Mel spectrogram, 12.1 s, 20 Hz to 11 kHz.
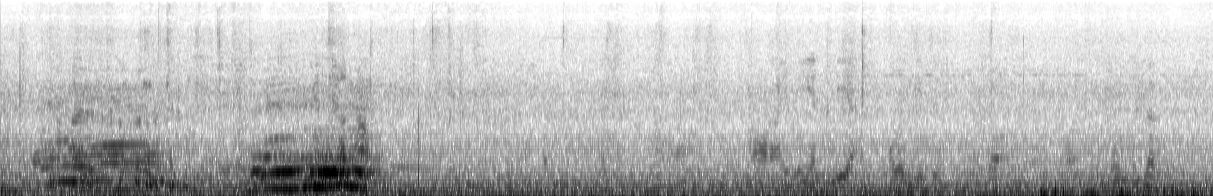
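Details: Giant fat cow linked to Atta Halilintar, filmed in 2022 while still young, gives a series of deep, harmonic moos in the first four seconds, the loudest near the end, then quieter barn noise with faint voices.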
